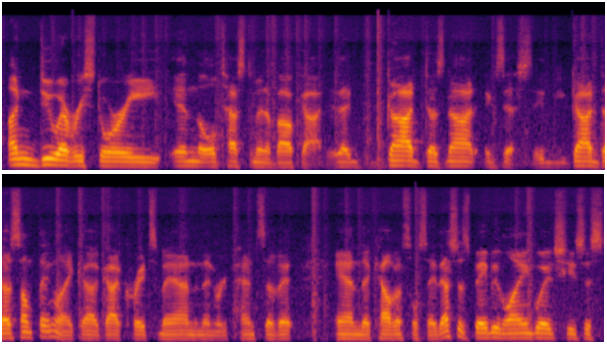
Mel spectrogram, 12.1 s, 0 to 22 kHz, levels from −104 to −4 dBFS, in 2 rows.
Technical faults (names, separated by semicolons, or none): speech cut by the noise suppressor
